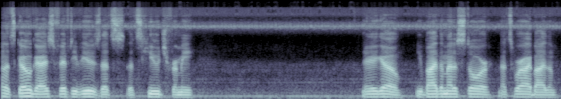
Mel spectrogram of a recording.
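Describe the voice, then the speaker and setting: Bright-voiced sarcastic man streaming from a tent. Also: fairly low pitch, steady tone, normal speed, a little hiss or hum. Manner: blunt, sarcastic replies to chat. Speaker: live streamer answering chat. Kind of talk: casual livestream chat. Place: inside a tent.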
